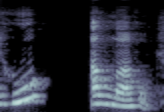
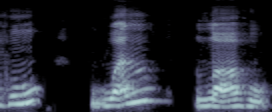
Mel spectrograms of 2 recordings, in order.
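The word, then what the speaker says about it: هُوَ اللَّهُ: Some people say who Allahu. This Hamza is not pronounced because it's a joining Hamza, Hamzatul Wasl. And if it comes in the beginning, you pronounce it. If it comes in the middle, you skip it.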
